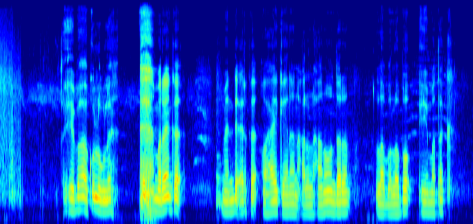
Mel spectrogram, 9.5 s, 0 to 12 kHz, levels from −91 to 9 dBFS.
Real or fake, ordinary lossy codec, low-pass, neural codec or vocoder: real; none; 10.8 kHz; none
